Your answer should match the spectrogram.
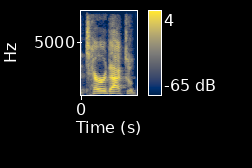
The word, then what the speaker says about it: Pterodactyl: and the Pterodactyl Podcast, the Silent T. Silent P. Silent P.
